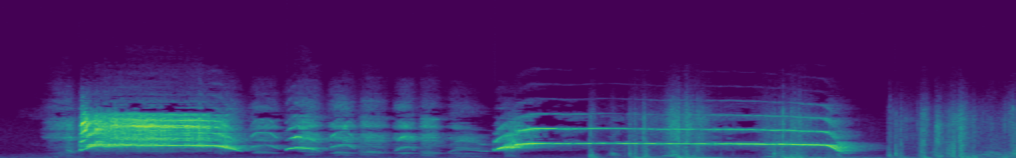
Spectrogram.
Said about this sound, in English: Hey, is everything okay in there? We heard screaming.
